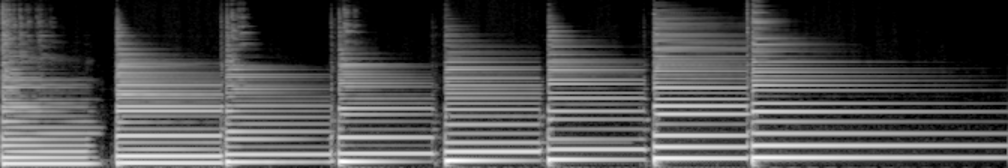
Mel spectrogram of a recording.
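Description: Acoustic guitar playing the C major scale upward in single notes, eight notes at about one a second from C up to the C an octave higher, the last C left ringing.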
